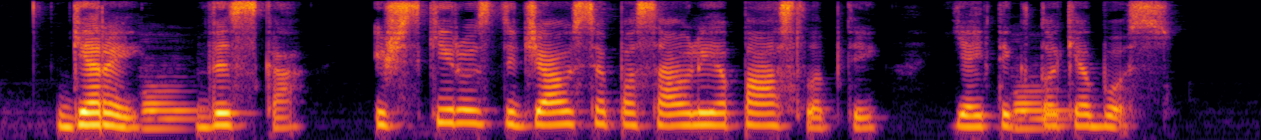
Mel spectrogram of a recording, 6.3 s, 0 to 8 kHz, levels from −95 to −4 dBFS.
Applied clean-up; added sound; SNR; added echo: none; Wind instrument, woodwind instrument; 10 dB; none.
